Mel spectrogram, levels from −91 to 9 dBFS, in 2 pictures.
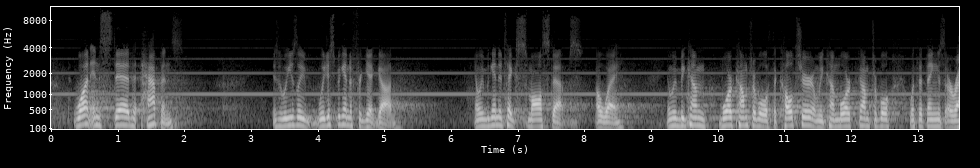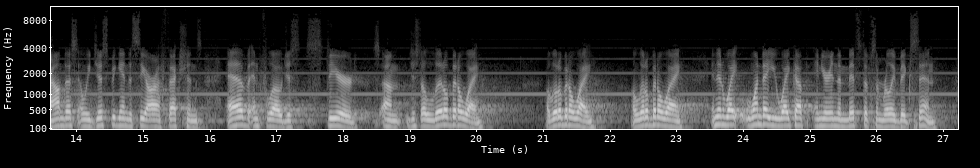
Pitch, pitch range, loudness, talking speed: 145 Hz, 135-160 Hz, -19 LUFS, 185 wpm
